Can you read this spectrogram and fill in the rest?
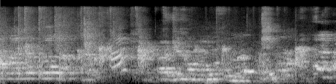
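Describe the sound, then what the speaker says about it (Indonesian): An audience at a basic science lecture class claps together, a brisk, moderately close patter of many hands with light laughter and voices mixed in throughout. "Tepuk tangan buat kita semua."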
